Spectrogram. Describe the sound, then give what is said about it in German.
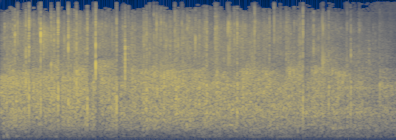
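Sustained audience applause after a presentation fills the whole stretch, a dense, steady wash of many hands clapping, with no voices standing out. “Ja, erstmal einen Applaus für Susanne.”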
